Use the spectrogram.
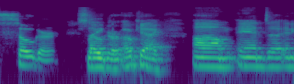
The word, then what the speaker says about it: Soghor: an interview with soor is that how we pronounce your last name yes that's a fine pronunciation any pronunciation is fine but yes soar so okay um and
